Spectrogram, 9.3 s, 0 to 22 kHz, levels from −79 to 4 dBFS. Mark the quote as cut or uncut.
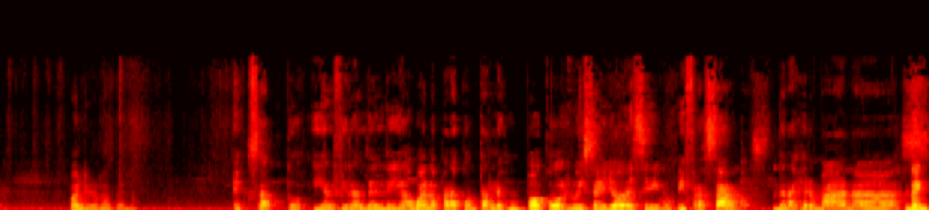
uncut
